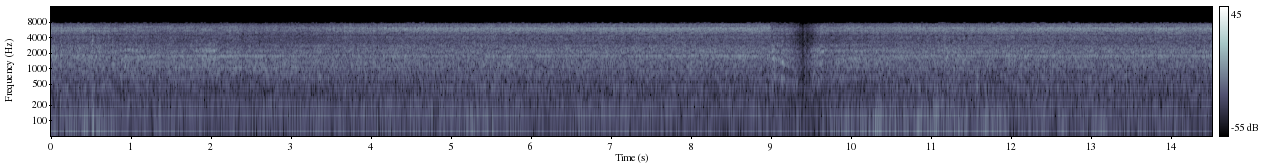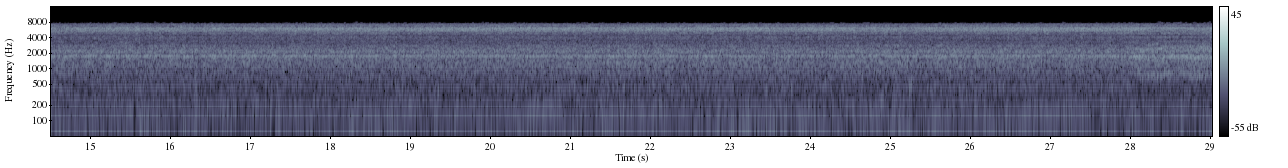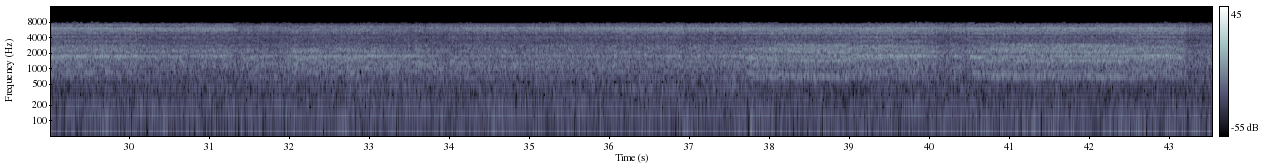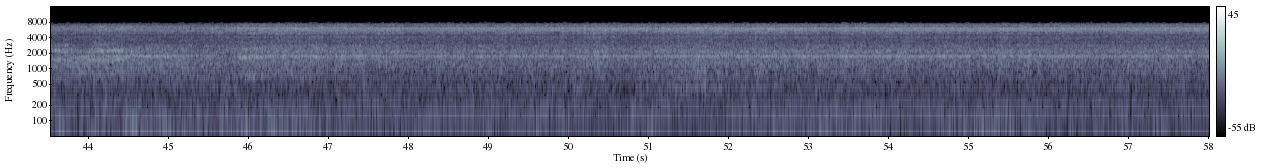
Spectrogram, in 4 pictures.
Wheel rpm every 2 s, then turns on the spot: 230, 230, 230, 230, 150, 210, 230, 230, 230, 230, 240, 230, 230, 230, 230, 230, 230, 230, 240, 220, 220, 220, 220, 230, 230, 230, 230, 240, 240.
none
